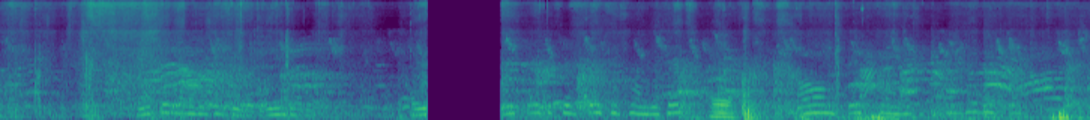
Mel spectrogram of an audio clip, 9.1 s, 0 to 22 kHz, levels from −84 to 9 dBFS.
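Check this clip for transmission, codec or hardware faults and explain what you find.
One fault stands out: a rebuffering stall. From 3.55 s to 4.18 s the sound drops abruptly to silence, then picks up again exactly where it broke off, with nothing skipped or repeated. That gap adds about 0.62 s to the playback. It happens because the player exhausted its store of downloaded audio and had to halt until more data arrived over the connection. Once enough was buffered, it resumed from the same point, so time is inserted rather than material lost.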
